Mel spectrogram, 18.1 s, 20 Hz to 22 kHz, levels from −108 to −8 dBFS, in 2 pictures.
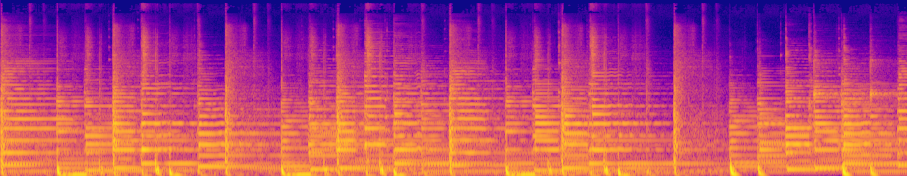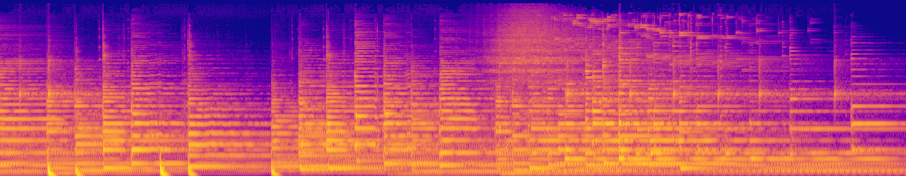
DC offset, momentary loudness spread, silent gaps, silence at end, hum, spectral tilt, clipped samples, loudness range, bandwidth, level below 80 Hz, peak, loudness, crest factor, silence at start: under 0.1%; 9 LU; none; 0 s; none; -6 dB/octave; under 0.1%; 2 LU; 18 kHz; -32 dBFS; -2 dBFS; -22 LUFS; 20 dB; 0 s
